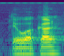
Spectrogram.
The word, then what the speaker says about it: Tehuacán: que tenemos que darlos desde Tehuacán así se pronuncia Tehuacán Tehuacán El hermano uciel Saludos al hermano Benjamín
